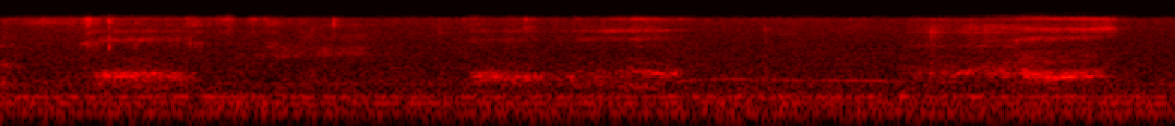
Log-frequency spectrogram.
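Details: Soft, faintly whistling snores roughly every three seconds over a steady background hum; light snoring.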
